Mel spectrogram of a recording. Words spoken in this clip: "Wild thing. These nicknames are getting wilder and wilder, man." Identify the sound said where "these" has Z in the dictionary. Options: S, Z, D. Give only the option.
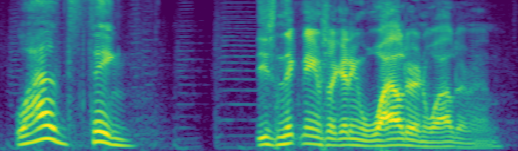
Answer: Z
